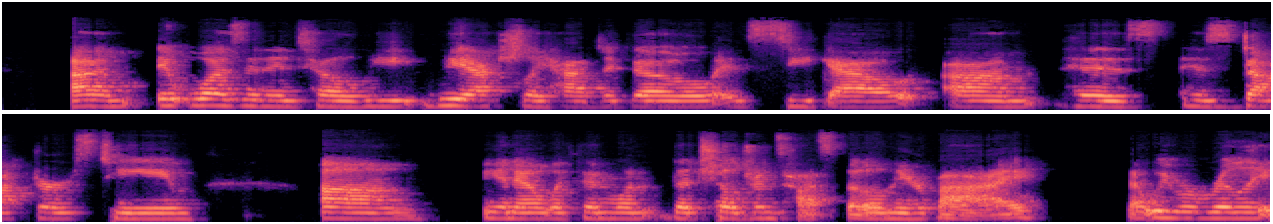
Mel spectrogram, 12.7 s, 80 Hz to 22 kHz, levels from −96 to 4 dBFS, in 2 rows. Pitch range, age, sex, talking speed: 185-215 Hz, 20-39, female, 145 wpm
